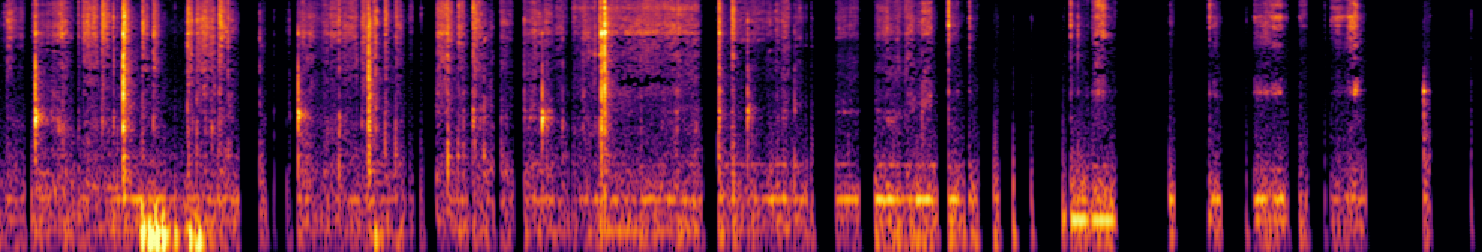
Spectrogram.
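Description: A small black hollow plastic cylindrical highlighter stick, held in one hand, is tapped with the fingertips and nails of the other hand, and its cap is handled near the end. The result is many quiet, bright, dry plastic clicks and scratchy rustles that die away at once, coming in irregular bursts separated by short silences.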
